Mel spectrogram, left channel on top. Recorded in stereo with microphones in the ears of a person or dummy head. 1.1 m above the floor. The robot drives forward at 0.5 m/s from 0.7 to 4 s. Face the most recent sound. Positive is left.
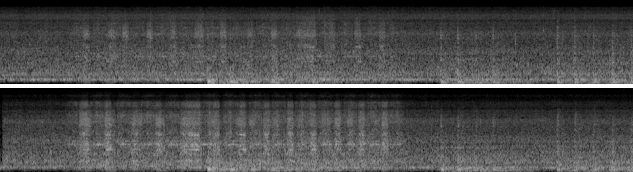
turn(degrees=15)  # may be behind; listen again after turning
